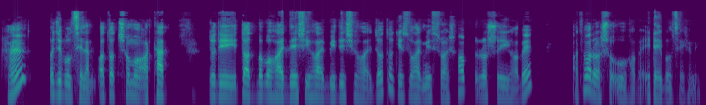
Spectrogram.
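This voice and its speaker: A man's voice: mid-range voice, moderate pace, a little mellow, no room sound, clean studio sound. A man teaching an exam-prep Bangla grammar lesson, explaining step by step, acting out short example questions and answers, and often checking that the students are following.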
